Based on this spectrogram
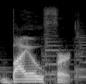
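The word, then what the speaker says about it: Beaufort: Our journey begins in Bilfort, South Carolina. Pronounced Boffort, a coastal jewel nestled between winding rivers and the Atlantic, where the gentle sea breeze carries stories of centuries past.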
